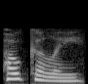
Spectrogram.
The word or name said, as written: hokily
